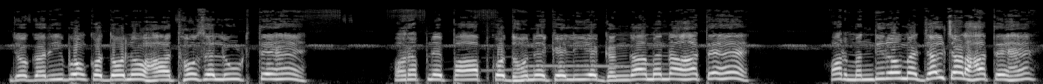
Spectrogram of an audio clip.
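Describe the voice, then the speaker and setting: A man voicing a brazen, tipsy father of sixty in a story reading, philosophizing scornfully with drawn-out emphasis. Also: sits high. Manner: slow, drawn-out, emphatic delivery. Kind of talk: dramatized Hindi short-story reading.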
